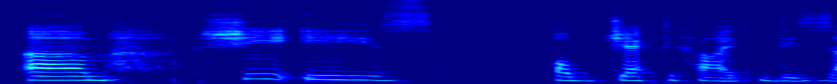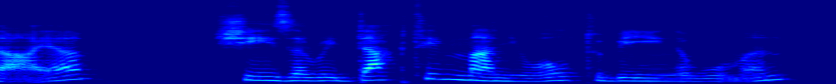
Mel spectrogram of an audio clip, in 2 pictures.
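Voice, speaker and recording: A speaker with a non-native accent talks at a very slow pace, with ordinary pitch variation and big swings in loudness, in a very clean recording with a silent background. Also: woman, fairly low pitch for a woman. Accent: foreign. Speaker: astrologer. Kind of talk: lecture. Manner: halting, many fillers and restarts.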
